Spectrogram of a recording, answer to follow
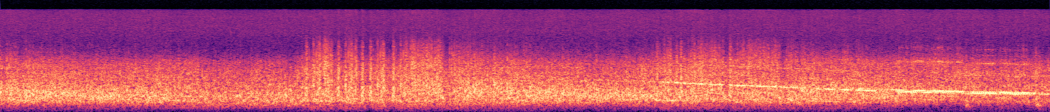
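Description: Jet engine noise: a steady roar, with a whine that comes in past the middle and falls slowly in pitch.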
